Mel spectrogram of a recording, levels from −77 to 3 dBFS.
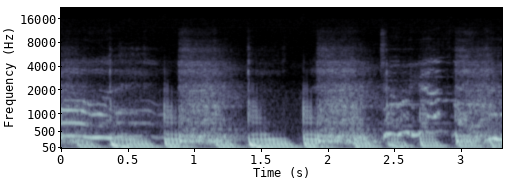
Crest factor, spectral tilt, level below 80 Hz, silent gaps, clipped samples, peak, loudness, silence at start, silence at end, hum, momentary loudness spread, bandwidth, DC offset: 12 dB; -7.5 dB/octave; -26 dBFS; none; under 0.1%; -6 dBFS; -19 LUFS; 0 s; 0 s; none; 2 LU; 15.5 kHz; 2%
